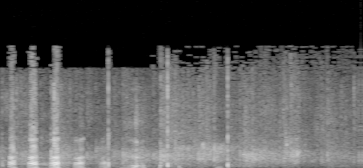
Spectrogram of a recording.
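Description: An audience breaks into applause, a steady patter of many hands clapping at moderate loudness that lasts a couple of seconds, with a brief voiced whoop or cheer at the start.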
